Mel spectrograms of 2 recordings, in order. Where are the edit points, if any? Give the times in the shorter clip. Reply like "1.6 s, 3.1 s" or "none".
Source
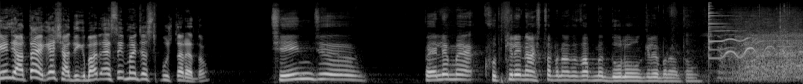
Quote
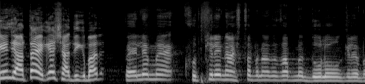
1.0 s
